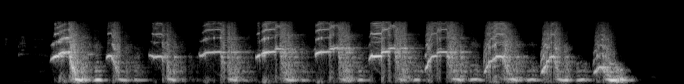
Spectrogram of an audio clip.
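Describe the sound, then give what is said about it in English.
A game call sounds a rapid, loud string of about ten aggressive chuckling notes, each a short throaty burst with a low thump, with no talking. “So now the aggressive chuckles.”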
